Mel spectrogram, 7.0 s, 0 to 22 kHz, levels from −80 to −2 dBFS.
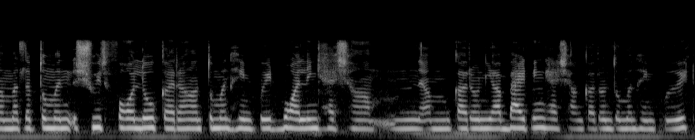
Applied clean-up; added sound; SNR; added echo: none; none; none; none.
